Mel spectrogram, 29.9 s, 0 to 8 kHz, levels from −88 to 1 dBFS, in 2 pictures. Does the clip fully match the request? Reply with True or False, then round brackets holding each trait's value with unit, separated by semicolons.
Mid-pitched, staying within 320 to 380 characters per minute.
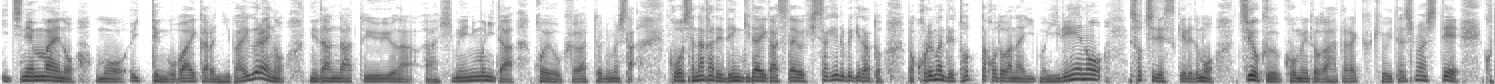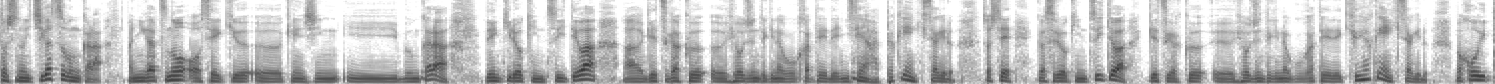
False (105 Hz; 355 characters per minute)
